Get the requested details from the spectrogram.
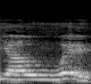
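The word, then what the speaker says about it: יהוה: Esto se pronuncia Yahú. Las 4 letras siempre se ha pronunciado Yahú. Algunos dicen Yahweh, dándole terminación a la Hei como si fuese una E.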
